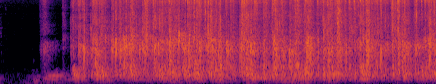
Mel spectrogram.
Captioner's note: audience applauding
